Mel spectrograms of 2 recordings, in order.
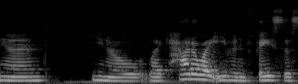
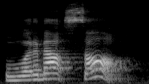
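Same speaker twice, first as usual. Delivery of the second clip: raised, pressing challenge; challenging God; 5 semitones higher, 5 dB louder, slower than usual. Retold or imitated. Believer argues with God about Saul, challenging. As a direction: argue the case louder, higher and indignant.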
